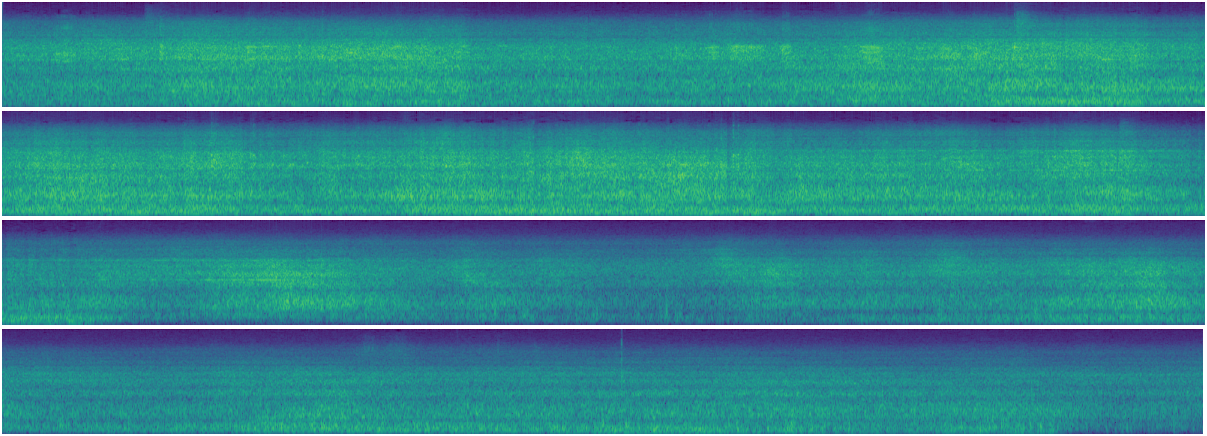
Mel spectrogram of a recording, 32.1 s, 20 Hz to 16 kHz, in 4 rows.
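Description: Jet engines of a Boeing 737 airliner running, a loud steady rush. The deep rumble cuts out suddenly partway through, leaving a thinner engine noise that builds again toward the end as a jet rolls for takeoff.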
